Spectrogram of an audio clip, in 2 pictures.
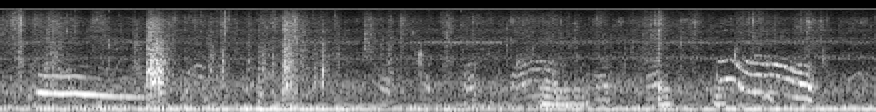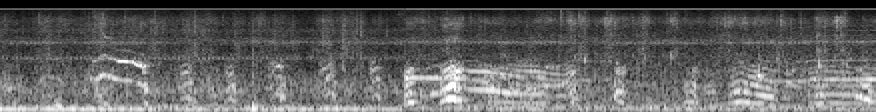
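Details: Weimaraner and Weimaraner x Vizsla litter puppies, three to four weeks old, several high squeaky whimpers rising and falling in quick bursts, over a steady low hum that stops partway through.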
